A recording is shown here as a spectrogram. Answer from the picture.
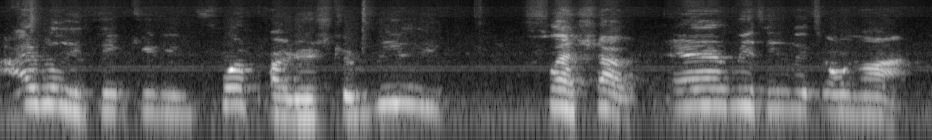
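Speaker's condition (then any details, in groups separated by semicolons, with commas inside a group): Cerebral palsy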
